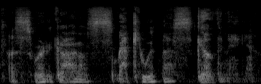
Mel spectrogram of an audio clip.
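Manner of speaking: high eerie whisper, imitating Sylvia; spooky whisper threat. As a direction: hiss a playful threat like a skeleton. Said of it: "I can't do it like she can".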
